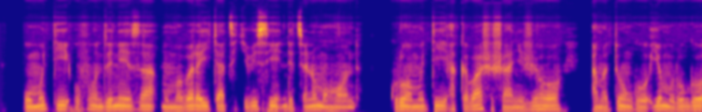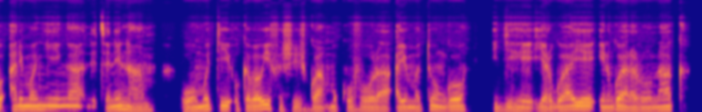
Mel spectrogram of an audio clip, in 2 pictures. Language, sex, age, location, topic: Kinyarwanda, male, 25-35, Nyagatare, health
